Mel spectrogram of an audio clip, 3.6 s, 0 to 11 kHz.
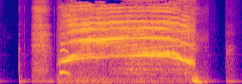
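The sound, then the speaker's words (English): A voice imitates R2-D2's droid beeps from the throat instead of whistling: one long, loud, strained squeal held for about two seconds, opening with a quick chirp and dropping off at the end after short breathy bursts. “Wants us to do our best impressions of our favorite R2-D2 sounds.”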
